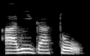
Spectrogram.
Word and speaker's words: arigatou: So R sounds are more like the L sound instead. Okay, so we pronounce it as arigato, arigato.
